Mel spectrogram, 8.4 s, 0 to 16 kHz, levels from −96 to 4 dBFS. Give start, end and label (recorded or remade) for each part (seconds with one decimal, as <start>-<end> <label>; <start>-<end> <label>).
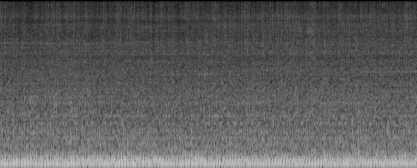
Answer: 0.0-8.4 recorded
